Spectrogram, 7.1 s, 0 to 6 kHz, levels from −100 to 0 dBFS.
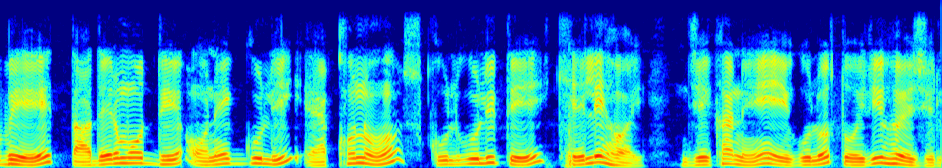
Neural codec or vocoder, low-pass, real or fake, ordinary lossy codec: none; 5.4 kHz; real; none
